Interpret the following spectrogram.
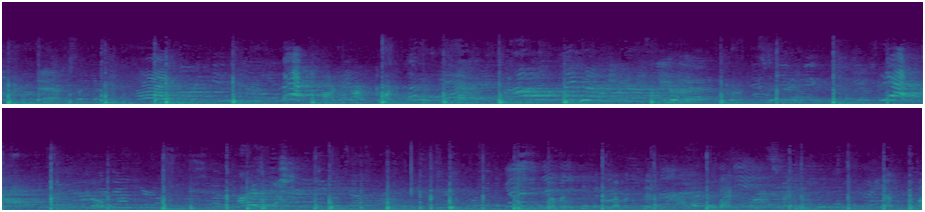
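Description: Repeated, irregular thuds of fists punching a padded vinyl strike shield, over the chatter of children's voices.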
